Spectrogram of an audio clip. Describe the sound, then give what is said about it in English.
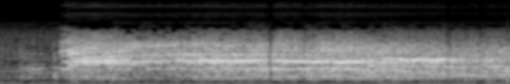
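A man lets out a loud, sustained yell that bursts in suddenly and holds for about three seconds, close and strained, with no other voices around it. “was bringing up the rear when I heard him yell.”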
